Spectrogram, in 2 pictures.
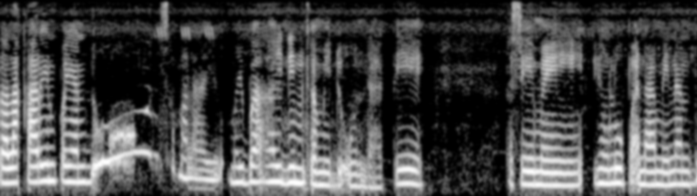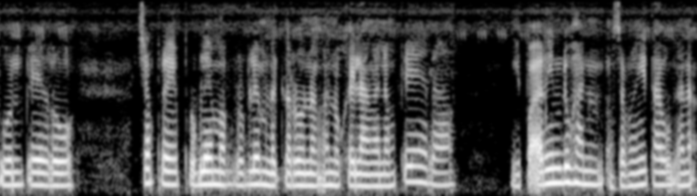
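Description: The woman talks at a moderate pace in a normal speaking voice. Her pitch sits at a medium level with ordinary variation. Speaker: vlogger. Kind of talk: casual vlog narration. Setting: outdoors, family farm.

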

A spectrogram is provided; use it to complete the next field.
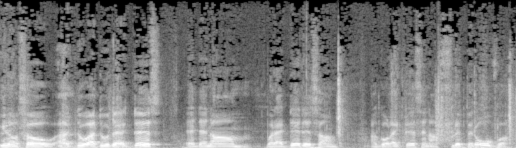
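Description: A man talks at a moderate pace with a fairly high pitch. His pitch variation is ordinary, and there is light background noise. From New York, South Bronx; New York. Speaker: graffiti artist; interviewee. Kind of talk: oral history interview. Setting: recorded interview. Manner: casual, filler-heavy. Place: hall.

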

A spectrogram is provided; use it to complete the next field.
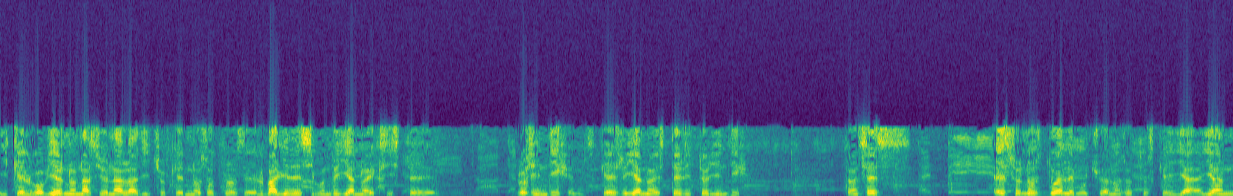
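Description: A man speaks with fairly even intonation and long, frequent pauses, his voice dry with no echo over faint background music. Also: moderate pace. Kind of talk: interview answer. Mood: aggrieved, earnest. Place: farm.

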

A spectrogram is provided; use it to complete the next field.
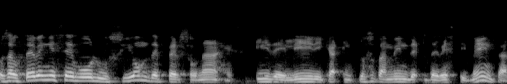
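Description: A man with a Dominican accent speaks at a fairly quick pace with hardly any pauses, his pitch fairly high and swinging very widely. The background is quiet. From Dominican Republic. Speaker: radio host and bachata expert; radio host. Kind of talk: casual radio interview. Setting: radio studio. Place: home room. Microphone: video call.

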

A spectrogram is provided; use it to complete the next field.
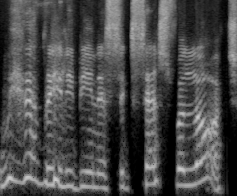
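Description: A woman with a British accent, fairly slow and lively in intonation, in dry sound with no echo and a quiet background. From northern England, Durham; northern England. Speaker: retired lecturer and author; retired lecturer. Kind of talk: seminar talk. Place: home room. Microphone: webcam.

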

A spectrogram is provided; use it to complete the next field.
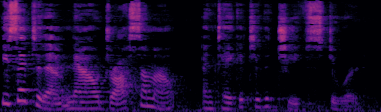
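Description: Light background noise sits under the recording. A woman talks at a moderate pace. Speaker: scripture reader. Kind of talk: scripture reading. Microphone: phone near.

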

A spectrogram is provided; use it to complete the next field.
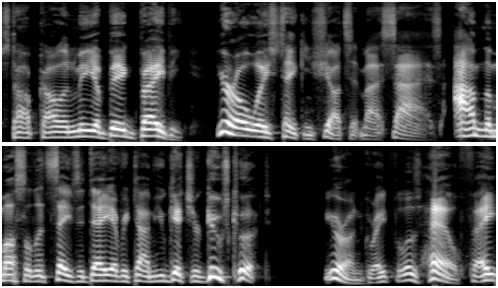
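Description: In a put-on character voice, a man talks gruffly at a medium pitch and a moderate pace, on a very clean recording with a silent background. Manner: blustering, gruff, wounded pride.

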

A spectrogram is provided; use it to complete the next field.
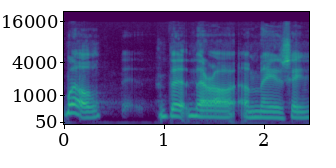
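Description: A woman's fairly low voice carries vocal fry. She talks very slowly against a quiet background. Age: 80s+. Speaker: ethologist and conservationist. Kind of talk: interview answer. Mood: warm, animated storytelling. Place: stage. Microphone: lapel.

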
